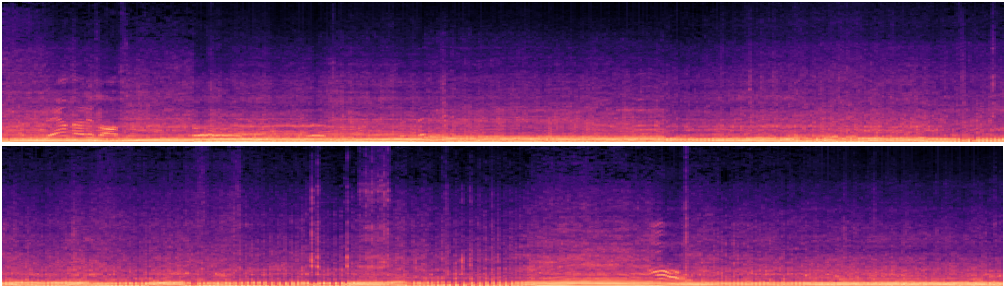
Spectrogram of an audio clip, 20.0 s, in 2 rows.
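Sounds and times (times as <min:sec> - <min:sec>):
dirt bike engine revving: 0:00.0 - 0:20.0
sharp clicks and clatters: 0:13.0 - 0:14.9.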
